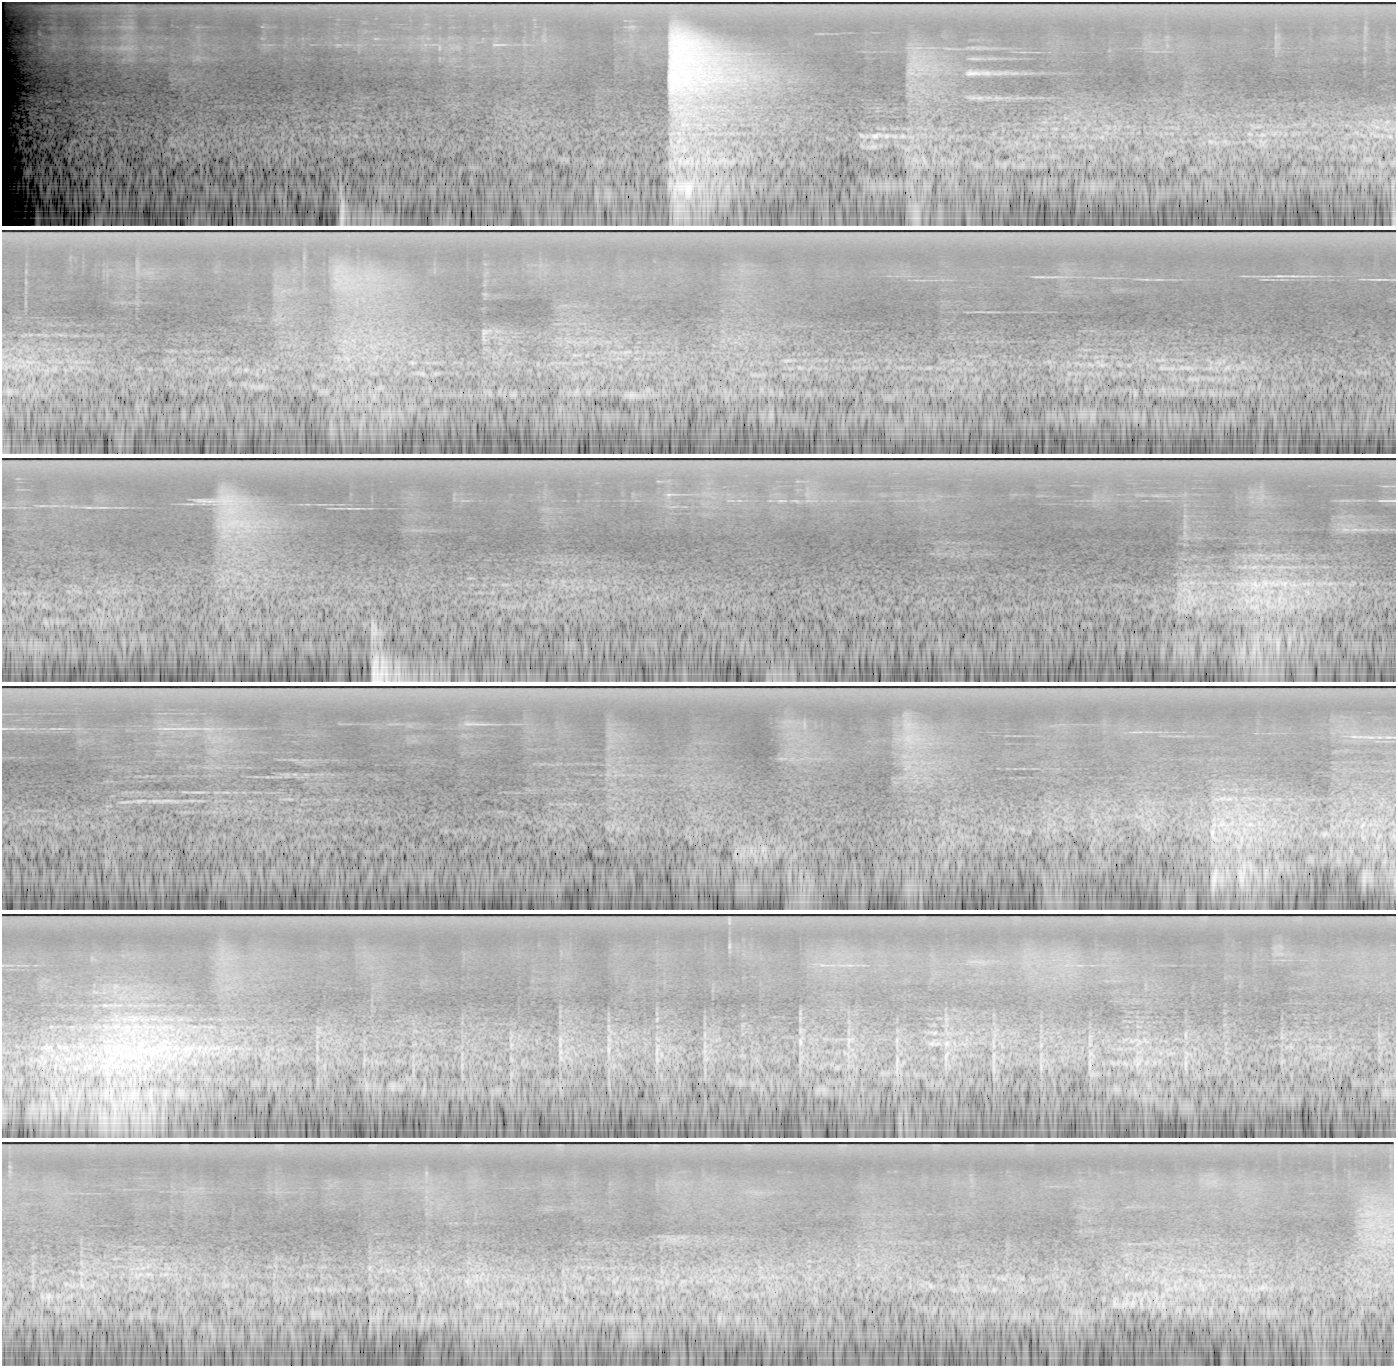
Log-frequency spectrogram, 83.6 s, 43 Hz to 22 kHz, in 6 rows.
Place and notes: Poštovská, Brno-střed-Brno-město, Česko - Alfa Passage
Recorded on Zoom H4n + Rode NTG, 26.10.2015.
